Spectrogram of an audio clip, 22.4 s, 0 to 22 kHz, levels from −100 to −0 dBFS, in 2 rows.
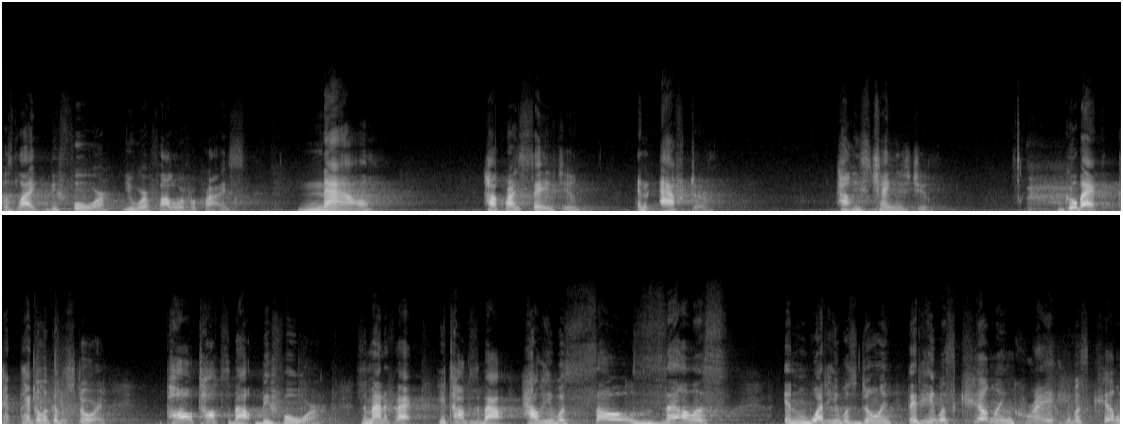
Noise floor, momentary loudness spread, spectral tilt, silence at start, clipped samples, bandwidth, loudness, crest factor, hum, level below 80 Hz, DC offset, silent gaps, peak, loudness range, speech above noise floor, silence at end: -68 dBFS; 17 LU; -6 dB/octave; 0 s; under 0.1%; 12 kHz; -30 LUFS; 24 dB; none; -74 dBFS; under 0.1%; none; -8 dBFS; 8 LU; 37 dB; 0 s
